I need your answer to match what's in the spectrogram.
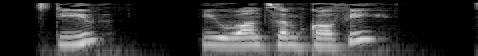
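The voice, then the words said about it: Hindi accent. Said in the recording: “A voice with a Hindi accent says”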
